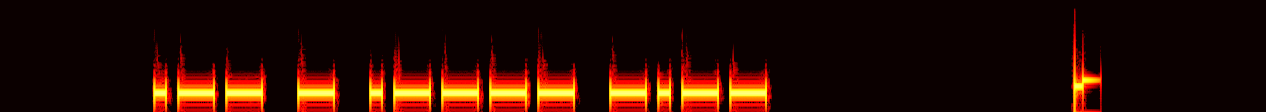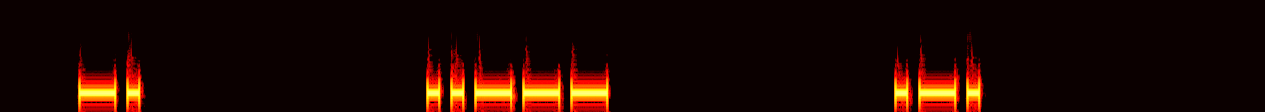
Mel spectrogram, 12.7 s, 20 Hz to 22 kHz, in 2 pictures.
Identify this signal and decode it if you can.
Morse code, heard as a keyed tone, about 20 wpm, spaced as for 10 wpm, 700 Hz. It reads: WT1Y N2R
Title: USA Call Signs - 4 Characters - 8x Character Spacing - 20wpm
